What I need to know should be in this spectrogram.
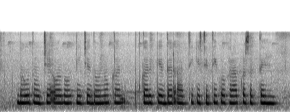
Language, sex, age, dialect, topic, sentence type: Hindi, female, 25-30, Awadhi Bundeli, banking, statement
